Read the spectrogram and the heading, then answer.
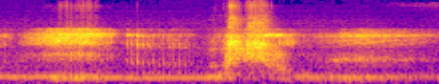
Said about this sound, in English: He says the most misunderstood sound is the infamous mountain lion scream. it's a female in heat. Not, as many people think, the sound of an angry, hungry male about to attack.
